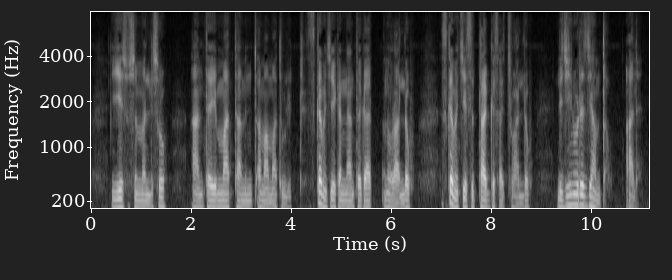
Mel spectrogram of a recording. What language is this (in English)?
Amharic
